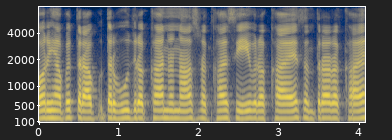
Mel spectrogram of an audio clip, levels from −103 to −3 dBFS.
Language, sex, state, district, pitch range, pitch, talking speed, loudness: Hindi, female, Bihar, Patna, 185-195 Hz, 190 Hz, 205 wpm, -16 LUFS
